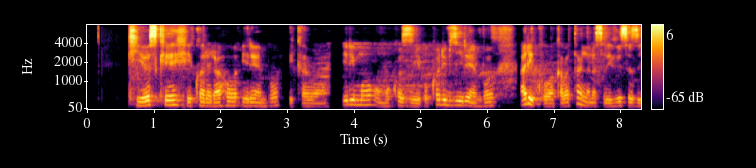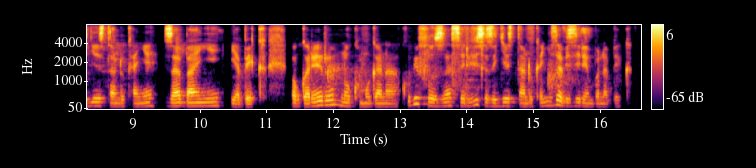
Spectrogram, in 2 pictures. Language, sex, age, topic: Kinyarwanda, male, 18-24, government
